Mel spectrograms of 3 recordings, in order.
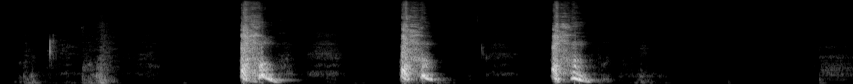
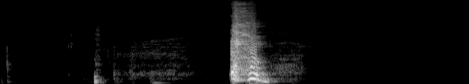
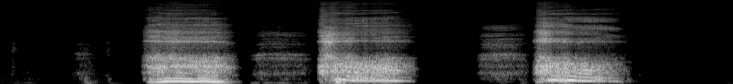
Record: {
  "three_cough_length": "8.5 s",
  "three_cough_amplitude": 30184,
  "three_cough_signal_mean_std_ratio": 0.27,
  "cough_length": "4.7 s",
  "cough_amplitude": 30079,
  "cough_signal_mean_std_ratio": 0.22,
  "exhalation_length": "7.3 s",
  "exhalation_amplitude": 31298,
  "exhalation_signal_mean_std_ratio": 0.52,
  "survey_phase": "beta (2021-08-13 to 2022-03-07)",
  "age": "65+",
  "gender": "Male",
  "wearing_mask": "No",
  "symptom_none": true,
  "smoker_status": "Never smoked",
  "respiratory_condition_asthma": false,
  "respiratory_condition_other": false,
  "recruitment_source": "REACT",
  "submission_delay": "2 days",
  "covid_test_result": "Negative",
  "covid_test_method": "RT-qPCR"
}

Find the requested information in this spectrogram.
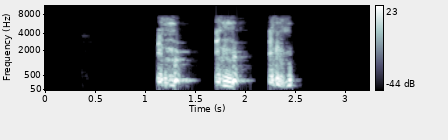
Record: {
  "three_cough_length": "3.2 s",
  "three_cough_amplitude": 29194,
  "three_cough_signal_mean_std_ratio": 0.38,
  "survey_phase": "beta (2021-08-13 to 2022-03-07)",
  "age": "18-44",
  "gender": "Male",
  "wearing_mask": "No",
  "symptom_none": true,
  "smoker_status": "Never smoked",
  "respiratory_condition_asthma": true,
  "respiratory_condition_other": false,
  "recruitment_source": "REACT",
  "submission_delay": "3 days",
  "covid_test_result": "Negative",
  "covid_test_method": "RT-qPCR",
  "influenza_a_test_result": "Negative",
  "influenza_b_test_result": "Negative"
}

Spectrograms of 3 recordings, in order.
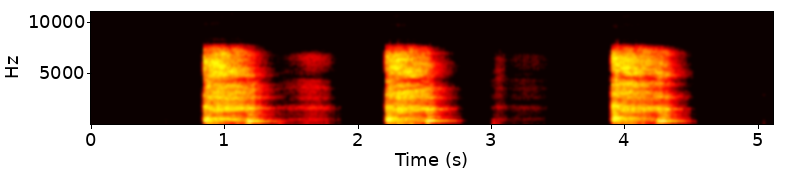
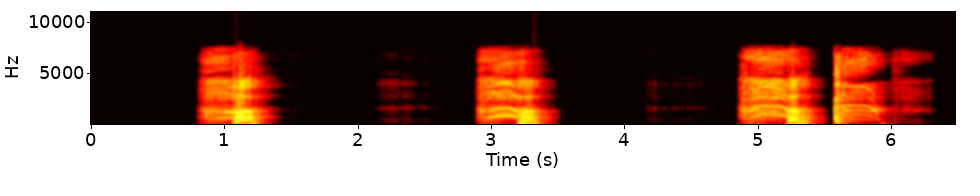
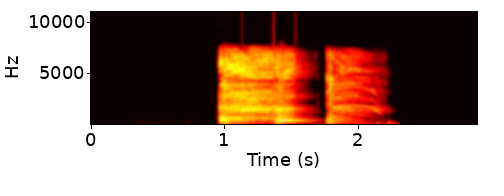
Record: {
  "three_cough_length": "5.1 s",
  "three_cough_amplitude": 31904,
  "three_cough_signal_mean_std_ratio": 0.41,
  "exhalation_length": "6.5 s",
  "exhalation_amplitude": 32767,
  "exhalation_signal_mean_std_ratio": 0.35,
  "cough_length": "2.9 s",
  "cough_amplitude": 32768,
  "cough_signal_mean_std_ratio": 0.4,
  "survey_phase": "beta (2021-08-13 to 2022-03-07)",
  "age": "45-64",
  "gender": "Female",
  "wearing_mask": "No",
  "symptom_new_continuous_cough": true,
  "symptom_runny_or_blocked_nose": true,
  "symptom_sore_throat": true,
  "symptom_abdominal_pain": true,
  "symptom_fatigue": true,
  "symptom_fever_high_temperature": true,
  "symptom_headache": true,
  "symptom_other": true,
  "smoker_status": "Ex-smoker",
  "respiratory_condition_asthma": false,
  "respiratory_condition_other": false,
  "recruitment_source": "Test and Trace",
  "submission_delay": "4 days",
  "covid_test_result": "Negative",
  "covid_test_method": "RT-qPCR"
}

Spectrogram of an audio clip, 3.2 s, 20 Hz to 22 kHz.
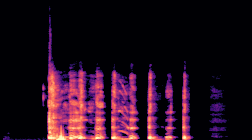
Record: {
  "cough_length": "3.2 s",
  "cough_amplitude": 32768,
  "cough_signal_mean_std_ratio": 0.36,
  "survey_phase": "beta (2021-08-13 to 2022-03-07)",
  "age": "18-44",
  "gender": "Female",
  "wearing_mask": "No",
  "symptom_none": true,
  "smoker_status": "Never smoked",
  "respiratory_condition_asthma": false,
  "respiratory_condition_other": false,
  "recruitment_source": "Test and Trace",
  "submission_delay": "2 days",
  "covid_test_result": "Negative",
  "covid_test_method": "RT-qPCR"
}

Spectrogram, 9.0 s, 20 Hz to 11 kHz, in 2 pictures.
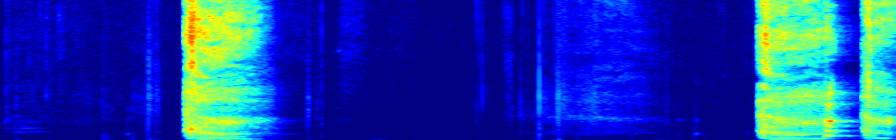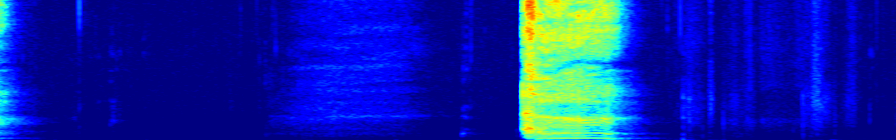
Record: {
  "three_cough_length": "9.0 s",
  "three_cough_amplitude": 27733,
  "three_cough_signal_mean_std_ratio": 0.3,
  "survey_phase": "beta (2021-08-13 to 2022-03-07)",
  "age": "18-44",
  "gender": "Female",
  "wearing_mask": "No",
  "symptom_cough_any": true,
  "symptom_runny_or_blocked_nose": true,
  "symptom_shortness_of_breath": true,
  "symptom_fatigue": true,
  "symptom_other": true,
  "symptom_onset": "3 days",
  "smoker_status": "Never smoked",
  "respiratory_condition_asthma": true,
  "respiratory_condition_other": false,
  "recruitment_source": "Test and Trace",
  "submission_delay": "1 day",
  "covid_test_result": "Positive",
  "covid_test_method": "RT-qPCR",
  "covid_ct_value": 16.6,
  "covid_ct_gene": "ORF1ab gene",
  "covid_ct_mean": 17.0,
  "covid_viral_load": "2800000 copies/ml",
  "covid_viral_load_category": "High viral load (>1M copies/ml)"
}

